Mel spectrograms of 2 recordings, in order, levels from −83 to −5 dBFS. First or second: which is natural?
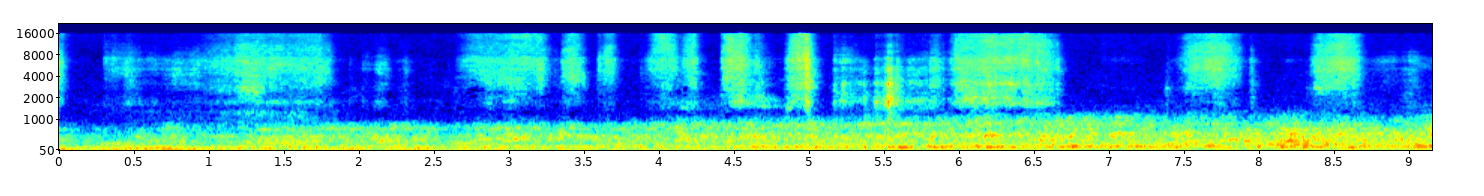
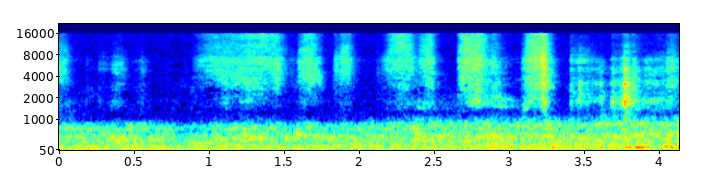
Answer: first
